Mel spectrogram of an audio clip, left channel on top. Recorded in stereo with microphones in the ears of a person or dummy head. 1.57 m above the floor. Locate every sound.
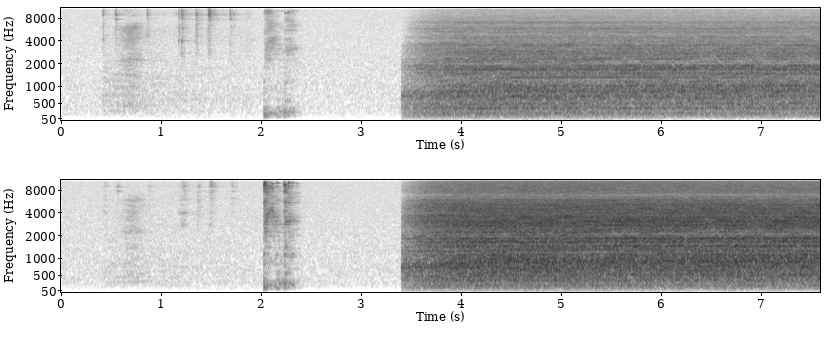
0.4 s keys jangling: 70° left (ahead or behind), 1.8 m; by 1.9 s 75° left (ahead or behind), 3 m
2.0 s a clunk: 55° right (ahead or behind), 1.0 m
3.4 s a hair dryer: 55° right (ahead or behind), 1.1 m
